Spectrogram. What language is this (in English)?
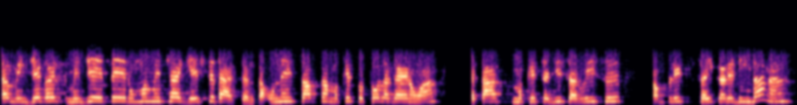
Sindhi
